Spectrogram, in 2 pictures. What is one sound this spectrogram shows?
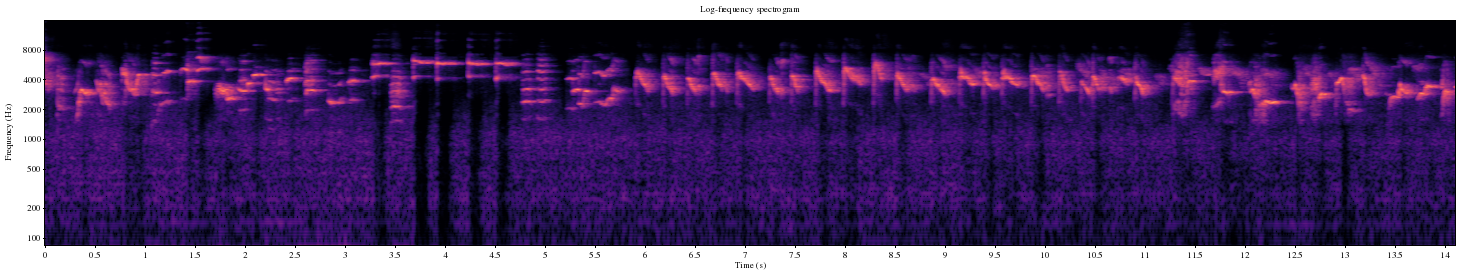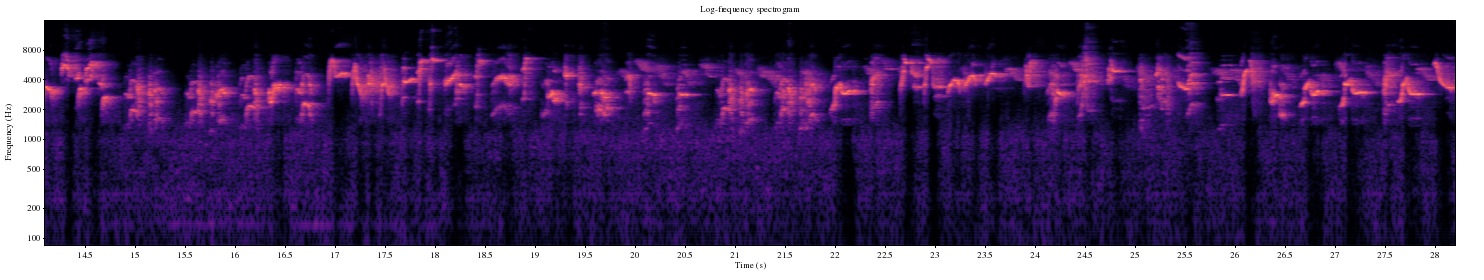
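A small songbird sings a fast, rich, warbling song close by without pause.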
